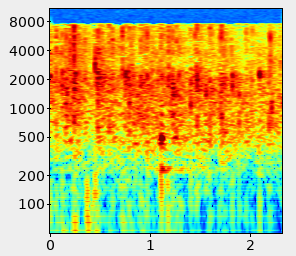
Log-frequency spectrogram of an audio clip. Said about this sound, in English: Yeah, give her a round of applause for putting up with me.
